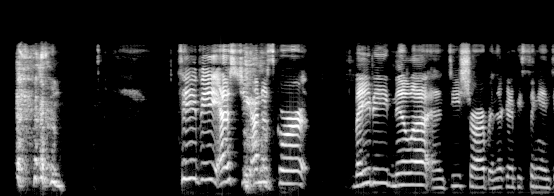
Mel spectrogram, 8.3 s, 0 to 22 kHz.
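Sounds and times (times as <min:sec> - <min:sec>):
person clearing throat with a harsh rasping cough: 0:00.2 - 0:01.0, 0:03.6 - 0:04.1
speech: 0:00.7 - 0:01.6, 0:02.7 - 0:04.7, 0:05.3 - 0:08.3.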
